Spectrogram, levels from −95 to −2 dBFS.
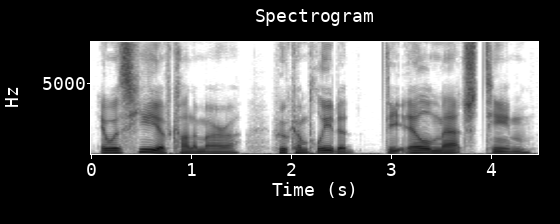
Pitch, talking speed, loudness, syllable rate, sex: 125 Hz, 150 wpm, -18 LUFS, 4.8 syllables/s, male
